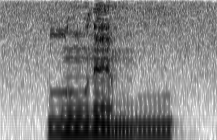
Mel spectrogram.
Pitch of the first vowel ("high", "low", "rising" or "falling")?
high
